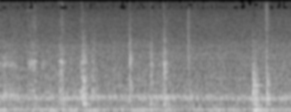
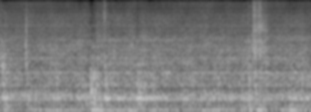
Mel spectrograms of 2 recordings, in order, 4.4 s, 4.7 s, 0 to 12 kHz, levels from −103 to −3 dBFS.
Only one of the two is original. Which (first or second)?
first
